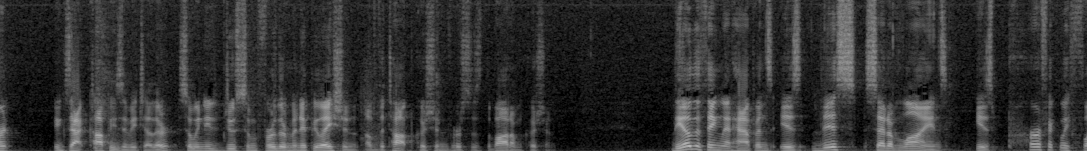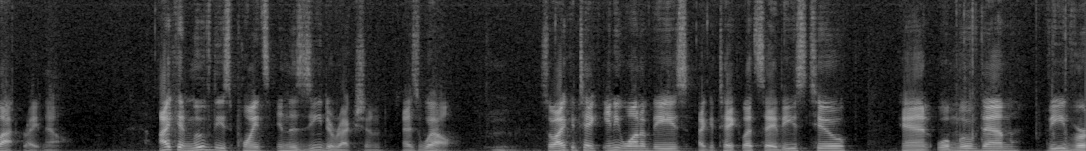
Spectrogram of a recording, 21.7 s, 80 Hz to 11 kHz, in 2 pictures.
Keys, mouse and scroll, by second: 5.4-5.9 scroll, 6.8 right click, 7.1 scroll, 8.3 click, 12.5 right click, 16.4 click, 18.1 click, 18.9 shift+click, 20.1-21.7 typing.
